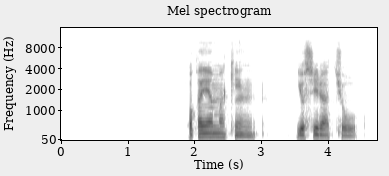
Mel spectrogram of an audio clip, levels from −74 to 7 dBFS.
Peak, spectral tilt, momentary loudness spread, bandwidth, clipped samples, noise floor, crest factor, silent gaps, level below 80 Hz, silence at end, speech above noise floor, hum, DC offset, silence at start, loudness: -10 dBFS; -4.5 dB/octave; 12 LU; 10.5 kHz; under 0.1%; -78 dBFS; 22 dB; none; -64 dBFS; 0.35 s; 51 dB; none; under 0.1%; 1.9 s; -28 LUFS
